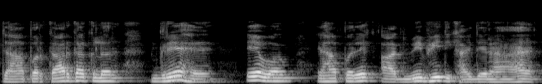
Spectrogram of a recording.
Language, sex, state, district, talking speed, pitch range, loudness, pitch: Hindi, male, Jharkhand, Ranchi, 190 wpm, 125-155 Hz, -15 LUFS, 145 Hz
